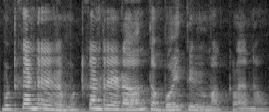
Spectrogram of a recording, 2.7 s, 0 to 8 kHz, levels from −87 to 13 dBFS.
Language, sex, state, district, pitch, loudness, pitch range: Kannada, female, Karnataka, Chamarajanagar, 215 Hz, -18 LUFS, 180-265 Hz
